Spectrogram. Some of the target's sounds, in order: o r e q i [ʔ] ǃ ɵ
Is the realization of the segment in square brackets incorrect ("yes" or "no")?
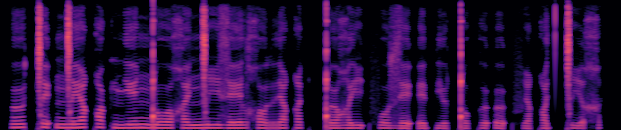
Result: yes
